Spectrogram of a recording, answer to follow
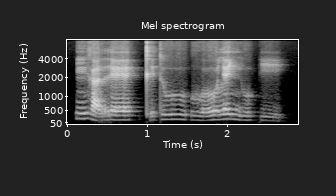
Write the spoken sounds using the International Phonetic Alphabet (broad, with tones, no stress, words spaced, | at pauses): ĩ˦ɣa˨rɛ˦ | kʼɪ˨tuː˦ | ɣoː˨˦lɛ˦ ɲuː˨ki˨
